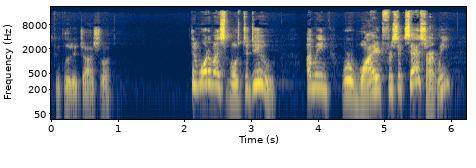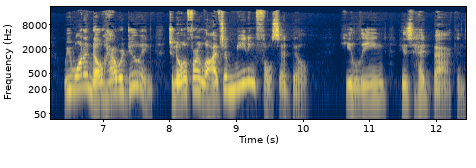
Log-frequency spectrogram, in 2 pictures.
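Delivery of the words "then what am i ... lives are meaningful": high, loud, rushed plea; plead, exasperated and fast; frustrated pleading. Acted.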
